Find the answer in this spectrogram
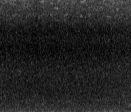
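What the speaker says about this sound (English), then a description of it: "there's a little waterfall and a river." A small waterfall and river in a gorge near Mystra in Greece's Peloponnese give a steady, even hiss of rushing water, soft and distant, unbroken for the whole moment.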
